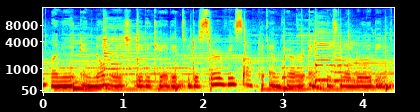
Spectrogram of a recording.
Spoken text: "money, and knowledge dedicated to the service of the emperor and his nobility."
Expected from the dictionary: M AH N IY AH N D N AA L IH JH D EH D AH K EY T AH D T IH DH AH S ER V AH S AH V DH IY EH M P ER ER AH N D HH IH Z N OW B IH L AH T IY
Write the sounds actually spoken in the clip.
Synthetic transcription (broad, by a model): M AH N IY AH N N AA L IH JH D EH D AH K EY T AH D T IH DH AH S ER V AH S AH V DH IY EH M P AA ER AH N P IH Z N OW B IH L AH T IY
